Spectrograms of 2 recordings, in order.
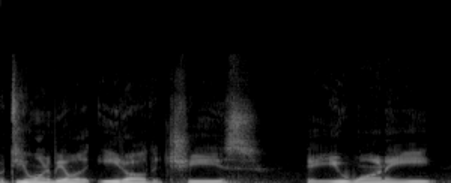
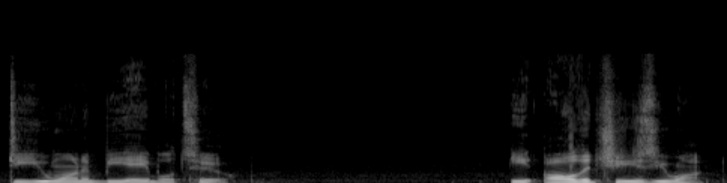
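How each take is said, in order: First: Upbeat ad pitch to camera. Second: Commercial voice. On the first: Pretend. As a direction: turn to camera and sell it. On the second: Shown as a demonstration. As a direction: sell the cheese dream to camera. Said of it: "this is what it would sound like".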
